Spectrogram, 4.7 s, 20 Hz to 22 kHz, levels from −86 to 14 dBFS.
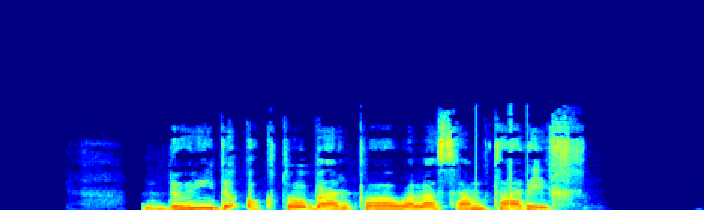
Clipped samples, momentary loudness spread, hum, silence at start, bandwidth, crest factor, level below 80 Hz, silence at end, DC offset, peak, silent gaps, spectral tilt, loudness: under 0.1%; 9 LU; none; 0.95 s; 11 kHz; 14 dB; -50 dBFS; 0.8 s; under 0.1%; 0 dBFS; none; -5 dB/octave; -12 LUFS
